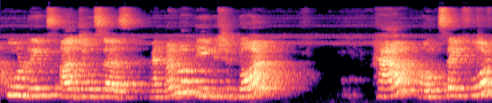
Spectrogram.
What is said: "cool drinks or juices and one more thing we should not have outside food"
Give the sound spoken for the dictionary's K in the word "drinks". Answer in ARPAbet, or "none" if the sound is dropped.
none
